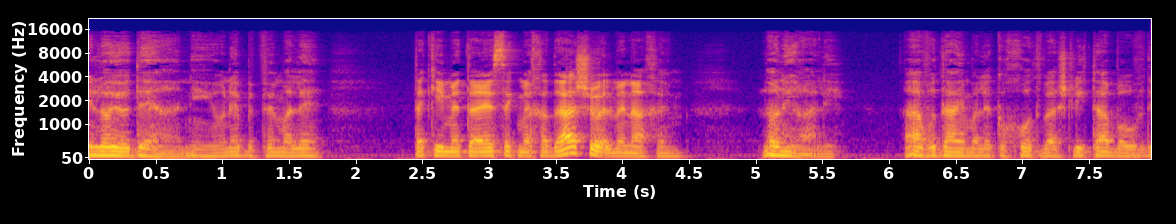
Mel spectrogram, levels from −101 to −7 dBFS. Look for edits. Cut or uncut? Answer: uncut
